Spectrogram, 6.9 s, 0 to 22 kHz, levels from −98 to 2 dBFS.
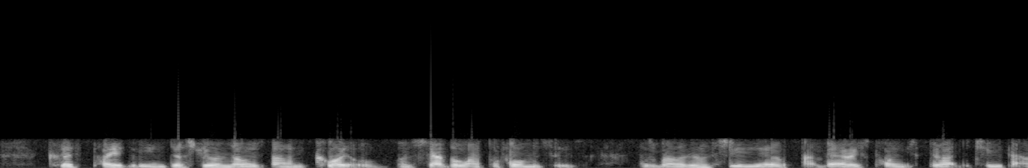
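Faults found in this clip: Tandem speech coding throughout. Rough, muffled, warbly; nothing above 3.6 kHz. Suggests four narrowband codecs in series, each re-encoding the previous one's degraded output.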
